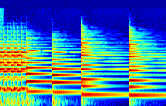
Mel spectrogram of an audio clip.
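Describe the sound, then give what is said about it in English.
Piano notes approximate a binai trill. A quick run of repeated notes is followed by four struck notes, each stepping lower and ringing out as it slowly decays, heard alone. “the closest notes I can play on a piano sound like this.”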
